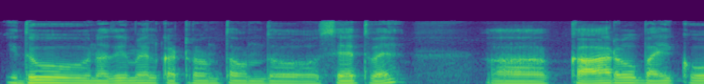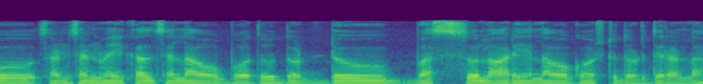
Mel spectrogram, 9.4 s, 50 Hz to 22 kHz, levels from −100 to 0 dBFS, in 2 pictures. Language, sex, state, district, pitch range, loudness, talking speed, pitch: Kannada, male, Karnataka, Shimoga, 105-120 Hz, -21 LUFS, 140 wpm, 110 Hz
